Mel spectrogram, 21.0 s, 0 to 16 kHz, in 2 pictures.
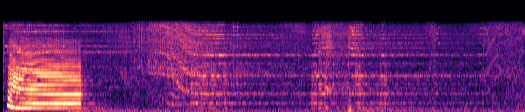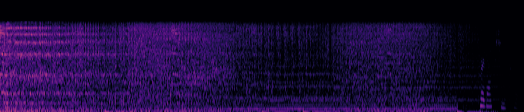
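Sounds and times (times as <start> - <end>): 
designed scary air horn screech: 0.0 - 13.1.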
